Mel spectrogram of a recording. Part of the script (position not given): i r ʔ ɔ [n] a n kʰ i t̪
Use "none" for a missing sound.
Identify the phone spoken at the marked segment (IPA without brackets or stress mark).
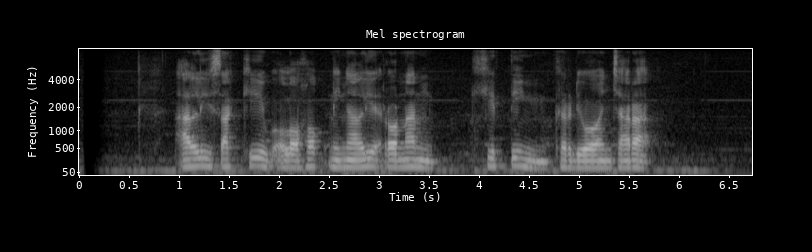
n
